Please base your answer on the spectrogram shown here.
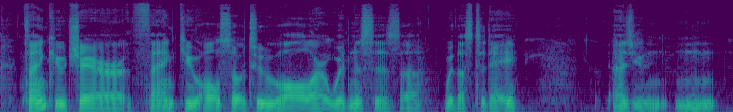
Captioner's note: speaking French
